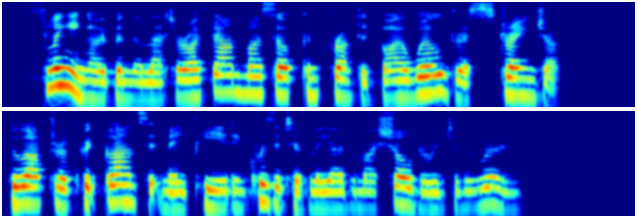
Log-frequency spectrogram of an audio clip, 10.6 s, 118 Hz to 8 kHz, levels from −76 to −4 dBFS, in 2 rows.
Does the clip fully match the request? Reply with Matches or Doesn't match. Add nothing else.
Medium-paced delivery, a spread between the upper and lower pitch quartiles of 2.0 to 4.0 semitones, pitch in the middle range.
Matches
